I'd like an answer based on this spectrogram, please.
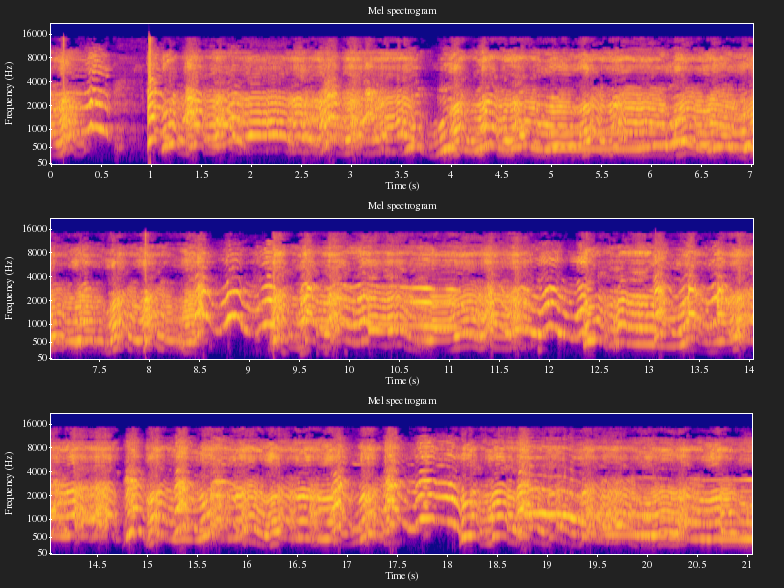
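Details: Several pet Siberian Huskies singing together: dense overlapping howls and yips, constantly wavering woo-woo phrases that blend into a continuous chorus.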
